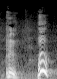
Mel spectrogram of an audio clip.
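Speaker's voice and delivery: throat clears, then a high cracked woo; the voice jumps up and breaks on woo; cracked high whoop after a throat clear; voice cracking. Real, not acted. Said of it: "there's the voice".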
